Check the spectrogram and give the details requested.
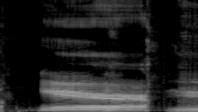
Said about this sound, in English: It's like a really cool cow.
